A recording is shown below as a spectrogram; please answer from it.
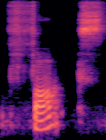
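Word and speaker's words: Fawkes: name of it wrong it's like Fox the Phoenix it it's sounds like a fox but it's spelled totally different than Fox so I don't know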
